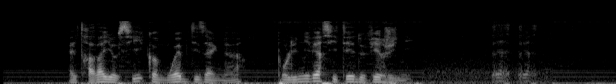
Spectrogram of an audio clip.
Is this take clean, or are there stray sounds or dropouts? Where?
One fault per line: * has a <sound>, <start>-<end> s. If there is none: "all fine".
* has a laugh, 4.9-5.4 s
